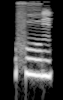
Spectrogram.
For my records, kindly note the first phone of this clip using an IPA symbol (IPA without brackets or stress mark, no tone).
f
